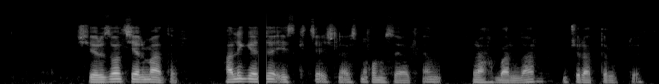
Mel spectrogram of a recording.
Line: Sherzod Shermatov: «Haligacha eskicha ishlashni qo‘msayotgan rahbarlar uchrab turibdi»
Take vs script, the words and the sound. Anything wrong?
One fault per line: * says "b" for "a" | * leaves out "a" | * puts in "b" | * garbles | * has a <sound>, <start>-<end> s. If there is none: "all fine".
* has a dropout, 2.6-2.7 s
